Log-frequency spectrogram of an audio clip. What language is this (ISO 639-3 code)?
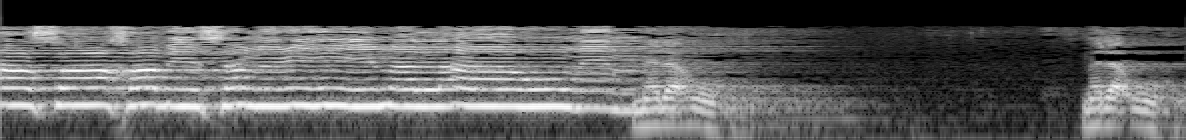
ara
